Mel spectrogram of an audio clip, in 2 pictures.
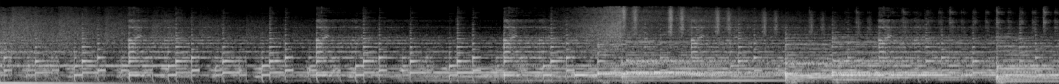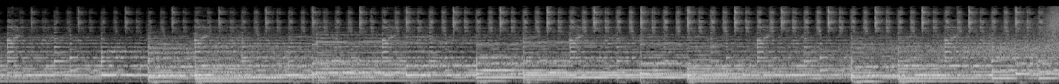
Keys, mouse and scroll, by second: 0.3 0, 0.9 Return, 3.1 click, 6.7 7, 10.4-12.3 typing, 12.8 Return, 13.9 Escape, 14.8 scroll, 14.9 middle click, 15.7 click, 16.2 click, 17.8 click, 18.8 click.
